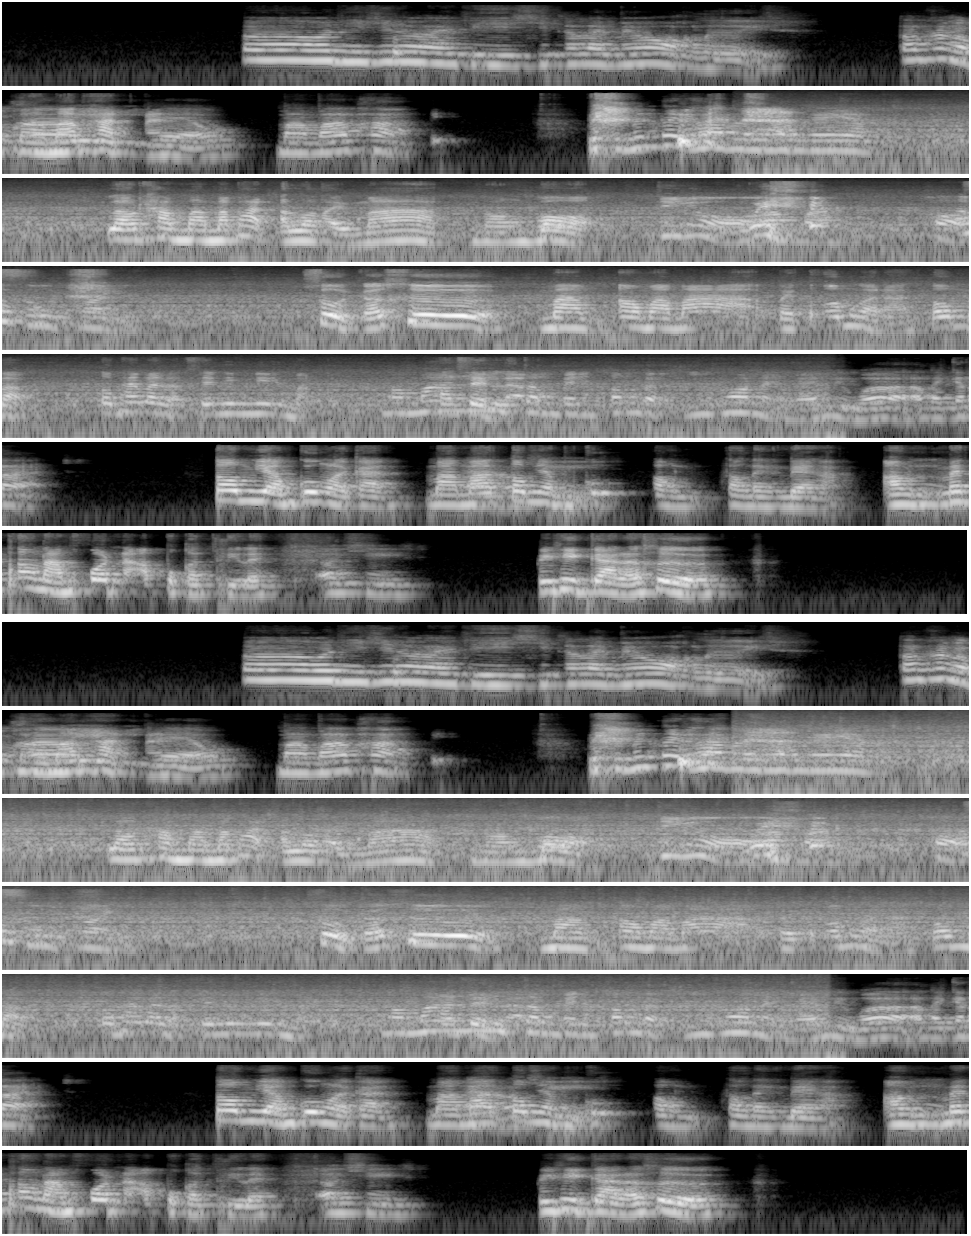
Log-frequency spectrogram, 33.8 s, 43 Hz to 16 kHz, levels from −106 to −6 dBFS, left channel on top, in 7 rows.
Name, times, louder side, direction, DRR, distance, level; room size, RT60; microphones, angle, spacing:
voice 1, 1.2-3.9 4.5-6.0 6.2-6.9 7.9-9.3 12.4-12.5 13.0-13.8 14.3-15.2 17.2-17.5 21.2-24.3 26.5-27.1 28.7-28.9 30.6-31.0, right 1 dB, 5° right, 3.9 m, -31 dB
voice 2, 4.9-5.7 7.8-8.8 10.2-12.6 13.4-13.8 14.4-14.6 14.8-15.0 16.0-19.5 19.8-20.9 21.5-22.0 25.2-30.6 31.7-32.6, left 2 dB, 85° left, 1.6 m, -26 dB
Stream, 8.5-23.5, right 4 dB, 65° right, 2.1 m, -37 dB
14.5 x 7.3 x 2.5 m
head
